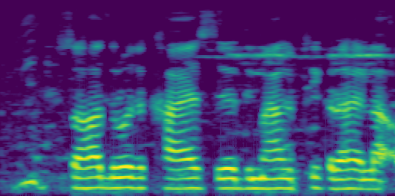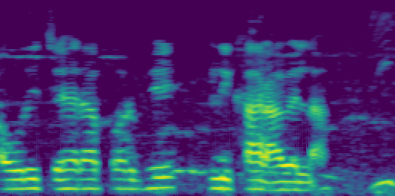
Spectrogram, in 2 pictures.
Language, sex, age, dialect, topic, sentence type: Bhojpuri, male, <18, Southern / Standard, agriculture, statement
